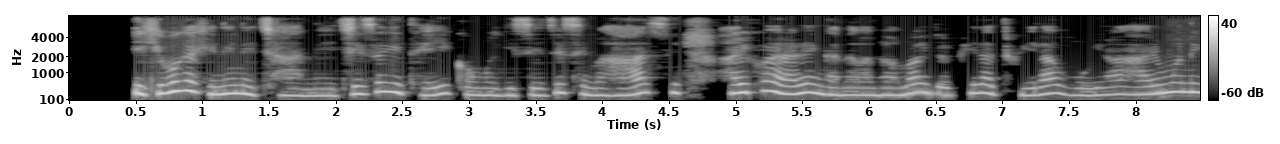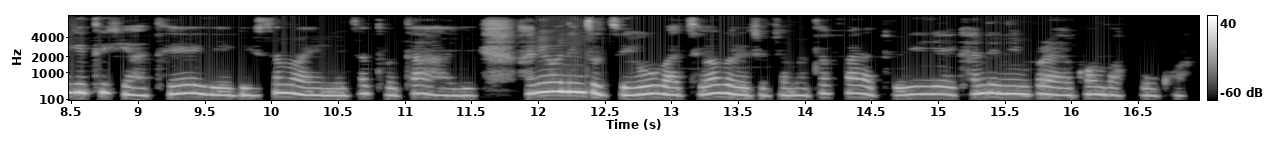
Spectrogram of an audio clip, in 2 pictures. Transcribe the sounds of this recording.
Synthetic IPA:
ikʰiβuɡakininit͡ʃaːne̞t͡ʃiːzeɡitʰejiɡo̞mweɡisizisimaɦaːsihaɾikʰo̞haɾaɾe̞ːŋɡanaβaːn̥huhaːmbawivjopʰiɾatwiɾaβuɾaɦaɾimŋo̞niɡitʰikiatʰeje̞ɡifisamajemezatʰotʰahaje̞haɾihoniːnzozihuβat͡seβaɡoɾe̞t͡ʃed͡ʒamatʰafaɾatʰuɾijekʰaːndiniɱvuɾajaɡo̞ːmbak̚uɡwa

